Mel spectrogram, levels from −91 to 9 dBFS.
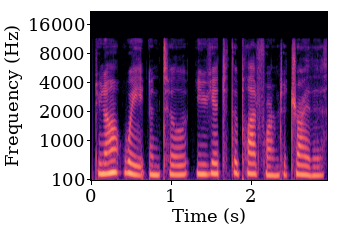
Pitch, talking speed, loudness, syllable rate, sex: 225 Hz, 245 wpm, -17 LUFS, 5.1 syllables/s, female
